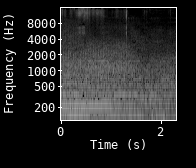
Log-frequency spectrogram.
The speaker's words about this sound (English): It was a helicopter flying right overhead.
